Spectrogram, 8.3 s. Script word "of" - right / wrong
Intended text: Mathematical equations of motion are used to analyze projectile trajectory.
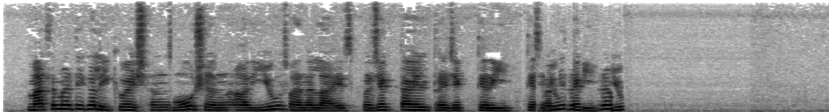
wrong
